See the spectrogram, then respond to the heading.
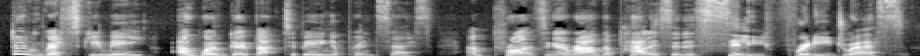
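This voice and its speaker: Storybook little princess, played by a female reader: kind, plucky, animated, measured pace. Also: high-pitched, full character voice.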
